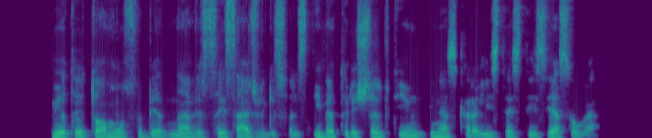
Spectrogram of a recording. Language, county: Lithuanian, Vilnius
